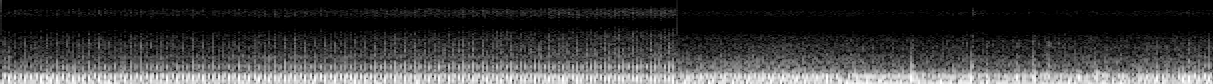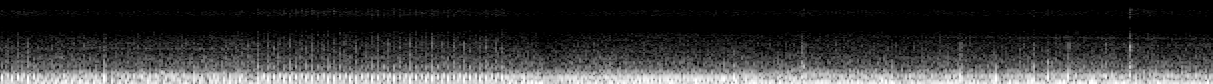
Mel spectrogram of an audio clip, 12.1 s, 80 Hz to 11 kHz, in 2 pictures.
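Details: Custom Triumph Bonneville T100 on Down & Out drag pipe exhaust, before SOI/O2 sensor work, air baffle removal and ECU tune: loud lumpy twin idle with blips, uneven crackle and pops through open pipes; exhaust popping and backfire.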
